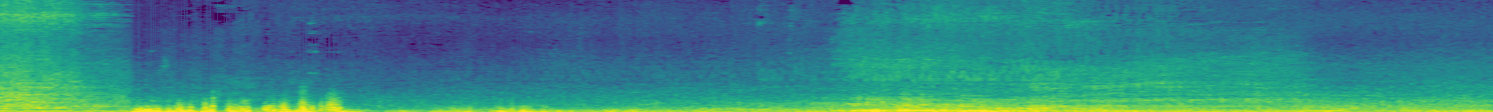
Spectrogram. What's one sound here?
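Traffic hums steadily on a street outdoors.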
